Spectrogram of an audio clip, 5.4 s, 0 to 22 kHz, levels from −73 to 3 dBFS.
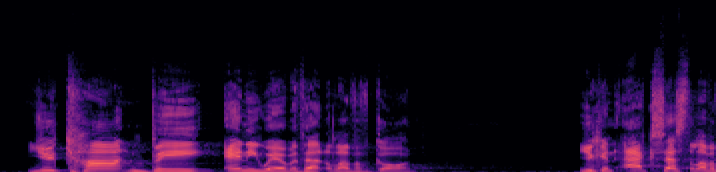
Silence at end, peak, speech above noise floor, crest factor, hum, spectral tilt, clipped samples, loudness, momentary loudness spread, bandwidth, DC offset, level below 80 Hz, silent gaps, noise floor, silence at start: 0 s; -6 dBFS; 38 dB; 22 dB; none; -1.5 dB/octave; under 0.1%; -24 LUFS; 12 LU; 18.5 kHz; under 0.1%; -66 dBFS; none; -64 dBFS; 0.2 s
